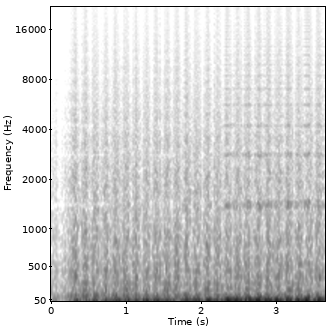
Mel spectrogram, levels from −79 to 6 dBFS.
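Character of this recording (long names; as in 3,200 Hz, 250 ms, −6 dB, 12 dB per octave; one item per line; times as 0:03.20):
a buzz of ramps at a fixed pitch in blocks of 8 samples
tremolo triangle 7.4 Hz, depth 80%
aliases and images of a low sample rate 1,400 Hz, jitter 0%
a shimmering, thickened sound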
